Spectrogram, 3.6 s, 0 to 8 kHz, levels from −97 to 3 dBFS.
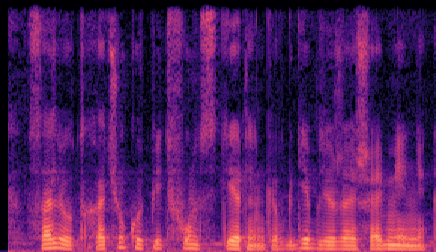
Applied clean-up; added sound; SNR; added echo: none; none; none; none.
